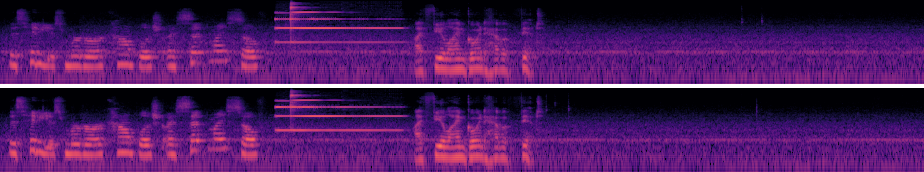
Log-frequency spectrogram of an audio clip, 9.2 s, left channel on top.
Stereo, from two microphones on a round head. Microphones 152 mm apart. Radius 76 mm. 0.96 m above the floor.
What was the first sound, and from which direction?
A woman speaking, 50° right (ahead or behind).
